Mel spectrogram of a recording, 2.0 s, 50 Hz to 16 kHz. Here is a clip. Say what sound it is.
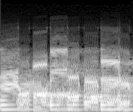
Riff @ 120 BPM 01
Created in Ableton Live using a built in preset from the Tension instrument, layered with an external VST instrument and fed through Guitar Amp 2.0 Free Edition (by Plektron), followed by KR-Delay CM Edition.
This was just a short test loop, for the mellody.
synth, 120BMP, loop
